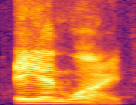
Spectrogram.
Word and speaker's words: any: What is the correct way to say ANY? Yeah, that's a great question. A short E, any. The first one, any. That's the best way.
